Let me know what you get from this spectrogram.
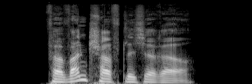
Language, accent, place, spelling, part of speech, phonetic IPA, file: German, Germany, Berlin, verwandtschaftlicherer, adjective, [fɛɐ̯ˈvantʃaftlɪçəʁɐ], De-verwandtschaftlicherer.ogg
- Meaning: inflection of verwandtschaftlich: 1. strong/mixed nominative masculine singular comparative degree 2. strong genitive/dative feminine singular comparative degree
